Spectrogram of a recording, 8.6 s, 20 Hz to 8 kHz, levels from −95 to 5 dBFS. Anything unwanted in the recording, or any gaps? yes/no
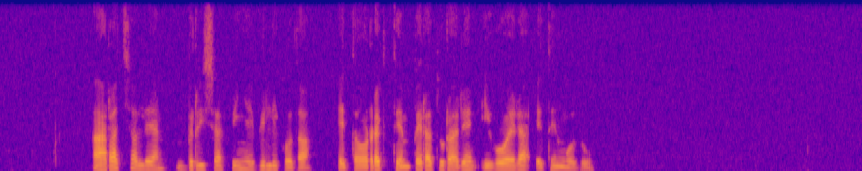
no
